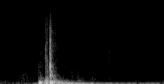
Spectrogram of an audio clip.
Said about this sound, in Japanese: 椅子が壊れて、女の子は尻餅をついてしまいました。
